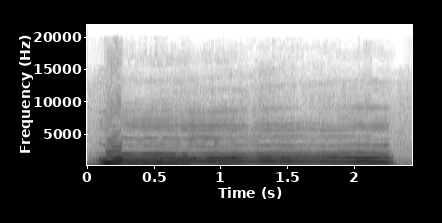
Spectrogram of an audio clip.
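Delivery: long, high, loud mock wail; slow-motion cry. Fan mocking companions running to Frodo, slow-motion cry. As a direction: drag out a melodramatic running scream. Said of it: "running towards him in slow motion".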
